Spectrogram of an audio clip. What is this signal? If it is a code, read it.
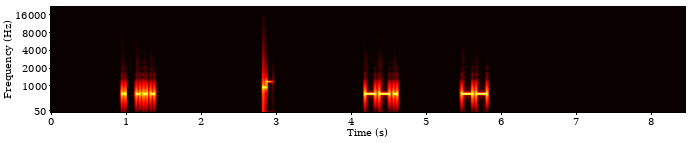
Morse code, heard as a keyed tone, about 25 wpm, spaced as for 13 wpm, 700 Hz. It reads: ES GM
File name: Top 90 QSO Elements - 6x Character Spacing - 25wpm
